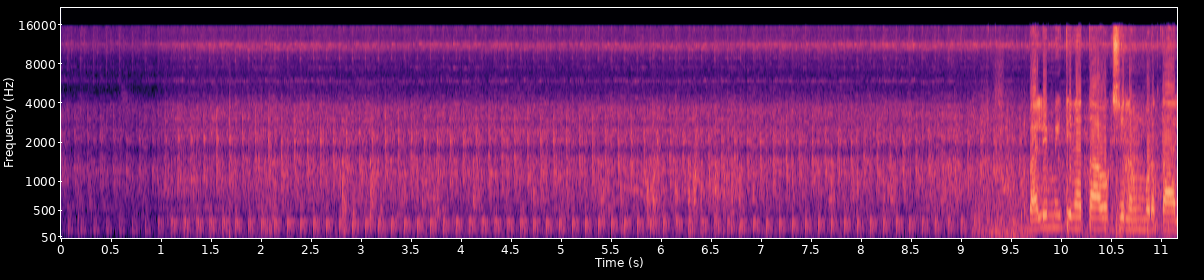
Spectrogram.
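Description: A small engine runs with a steady, rapid chug.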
